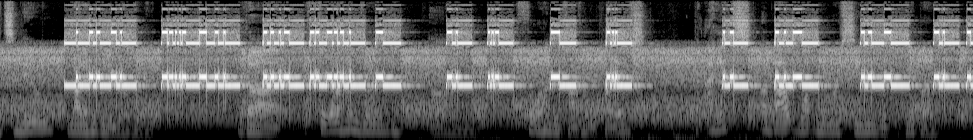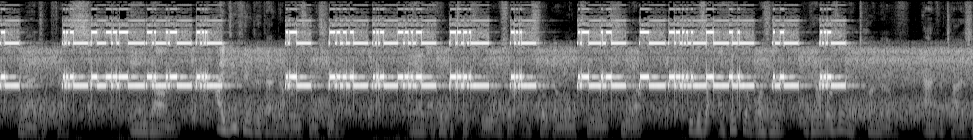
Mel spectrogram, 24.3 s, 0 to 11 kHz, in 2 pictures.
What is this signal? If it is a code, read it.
TTY/TDD text telephone tones (45.45 baud Baudot), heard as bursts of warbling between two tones, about 400 Hz shift, 1600 Hz centre, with room echo and speech in English. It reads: IN SOCIAL CONSTRUCTIONISM THERE IS A GREAT FOCUS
